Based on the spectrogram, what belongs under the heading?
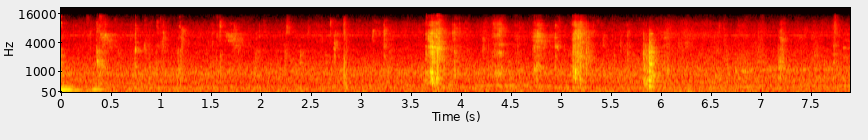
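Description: Close-up mouth sounds of someone eating grilled pork belly: chewing with scattered wet smacks and clicks, the sharpest ones about four, five and six seconds in.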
